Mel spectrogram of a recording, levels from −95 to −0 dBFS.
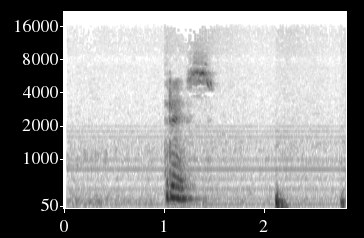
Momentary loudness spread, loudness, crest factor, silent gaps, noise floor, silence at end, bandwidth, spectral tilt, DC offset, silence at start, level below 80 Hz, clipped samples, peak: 16 LU; -29 LUFS; 20 dB; none; -56 dBFS; 0 s; 16.5 kHz; -4.5 dB/octave; under 0.1%; 0.35 s; -44 dBFS; under 0.1%; -10 dBFS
